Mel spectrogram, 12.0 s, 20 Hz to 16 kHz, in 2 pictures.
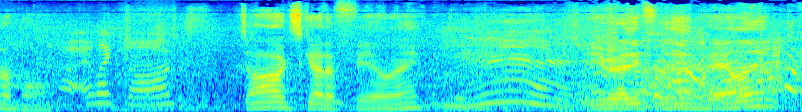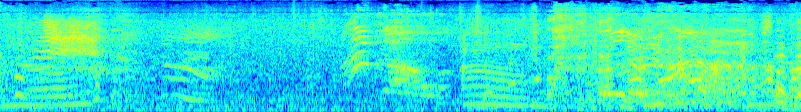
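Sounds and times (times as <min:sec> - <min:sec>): overlapping chatter: 0:03.6 - 0:07.8, 0:08.5 - 0:12.0.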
